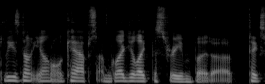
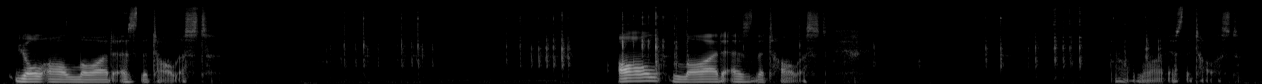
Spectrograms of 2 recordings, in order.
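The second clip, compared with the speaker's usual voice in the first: put-on British accent; 3 semitones lower than usual. Voicing a character in a shared story, British accent. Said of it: "My British accent is not abominable".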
